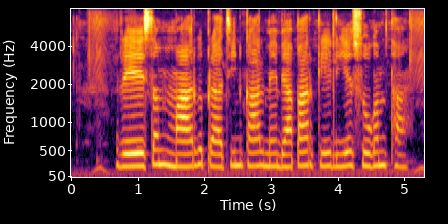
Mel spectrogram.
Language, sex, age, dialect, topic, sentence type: Hindi, female, 18-24, Kanauji Braj Bhasha, banking, statement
